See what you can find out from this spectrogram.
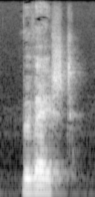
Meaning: inflection of bewijzen: 1. second/third-person singular present indicative 2. plural imperative
- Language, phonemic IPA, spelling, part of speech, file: Dutch, /bəˈʋɛ͡i̯st/, bewijst, verb, Nl-bewijst.ogg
